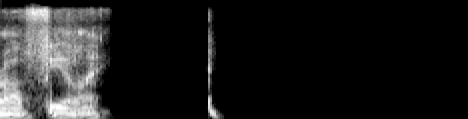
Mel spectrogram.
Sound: mic thumps

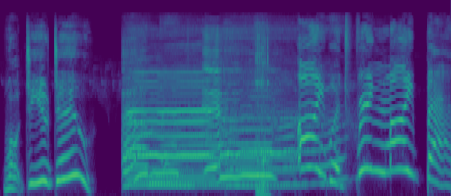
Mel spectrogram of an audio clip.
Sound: peppa snorts

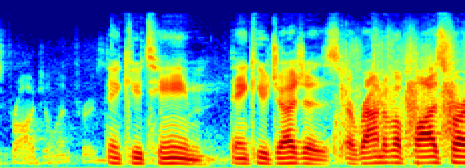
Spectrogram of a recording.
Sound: audience clapping

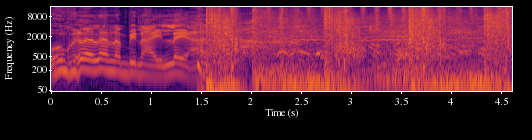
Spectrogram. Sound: gun shots

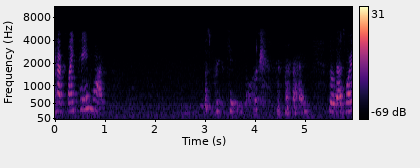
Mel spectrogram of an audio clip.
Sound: laughing

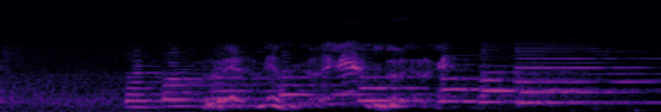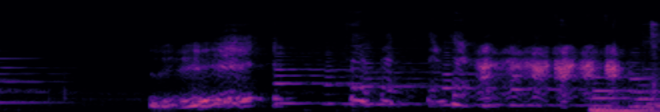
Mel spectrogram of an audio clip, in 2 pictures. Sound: upbeat music; weird alien noises

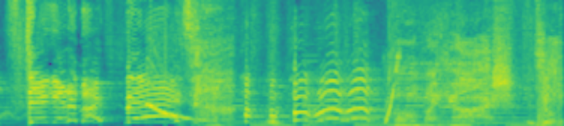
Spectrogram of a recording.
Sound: laughs

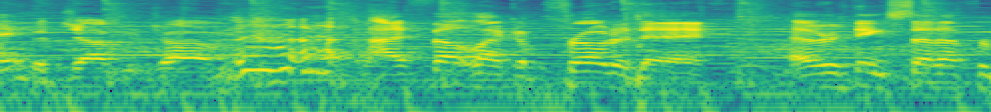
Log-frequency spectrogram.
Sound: laughs

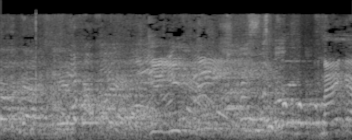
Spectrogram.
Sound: laughs

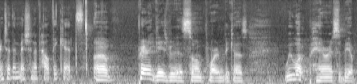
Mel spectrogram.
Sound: uh

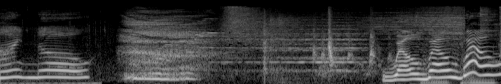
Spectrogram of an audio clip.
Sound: gasps

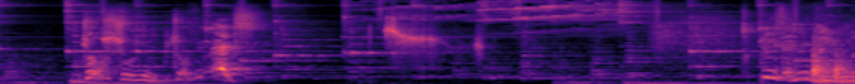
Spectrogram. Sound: hiss

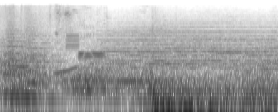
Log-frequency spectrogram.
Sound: beep, trill

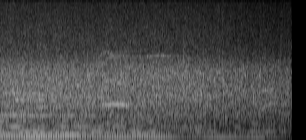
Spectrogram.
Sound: applause

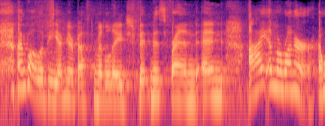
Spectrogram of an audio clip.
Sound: none

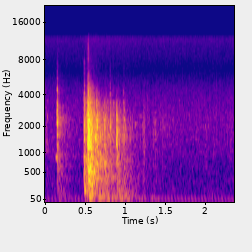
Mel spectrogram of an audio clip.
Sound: door shuts

